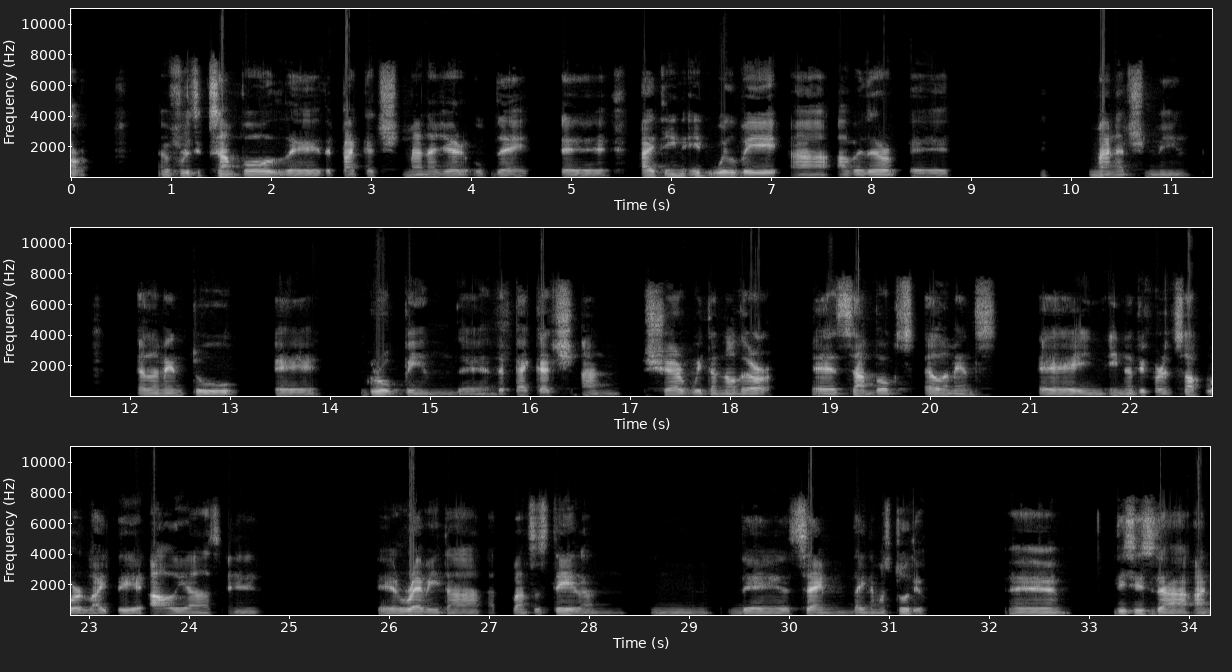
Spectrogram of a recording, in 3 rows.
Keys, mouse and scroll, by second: 9.2 scroll down 2, 10.0-11.0 scroll down 6, 14.0 scroll down 2, 14.9-15.2 scroll down 4.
